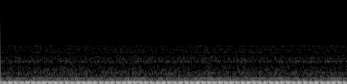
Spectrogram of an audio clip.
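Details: 1991 Ford F150 4.9L with stock default idle settings during real-time tuning: steady, even low thrum at roughly 700 rpm with a regular firing beat and no knocks or misses; a healthy idle.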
